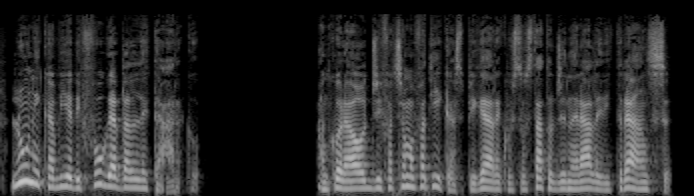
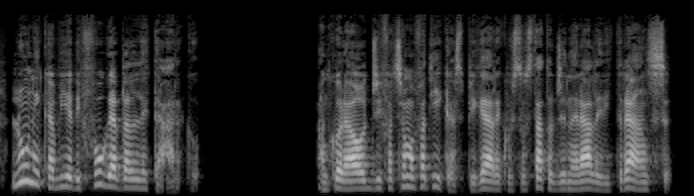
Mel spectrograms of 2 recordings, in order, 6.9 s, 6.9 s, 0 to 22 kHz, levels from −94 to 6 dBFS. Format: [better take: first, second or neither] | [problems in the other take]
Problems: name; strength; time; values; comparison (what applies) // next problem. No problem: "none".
first | thin; somewhat; fading below 550 Hz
